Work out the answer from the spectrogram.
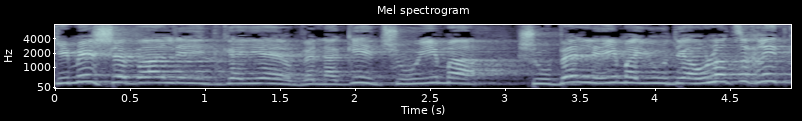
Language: Hebrew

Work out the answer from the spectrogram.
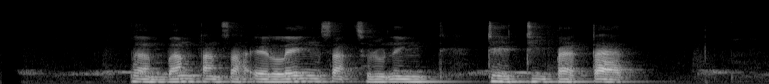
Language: Javanese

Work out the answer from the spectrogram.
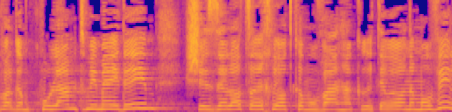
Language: Hebrew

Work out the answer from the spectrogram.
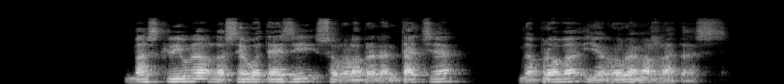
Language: Catalan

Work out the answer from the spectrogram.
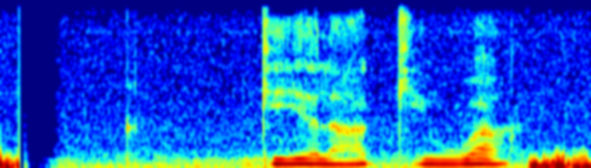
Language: Sinhala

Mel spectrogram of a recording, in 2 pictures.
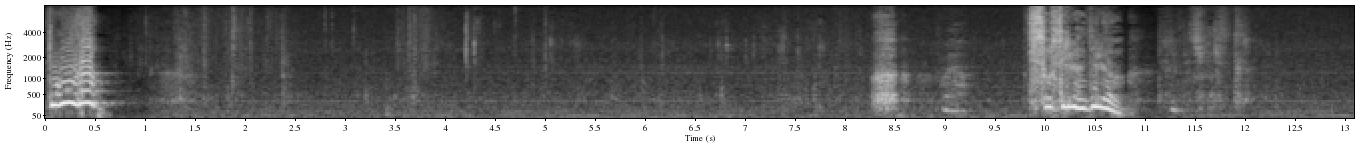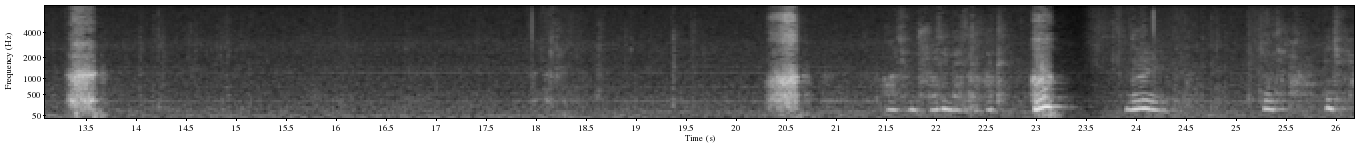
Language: Korean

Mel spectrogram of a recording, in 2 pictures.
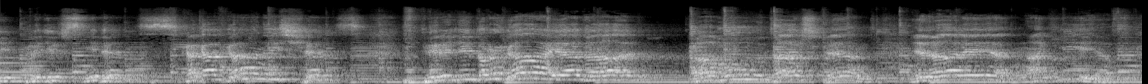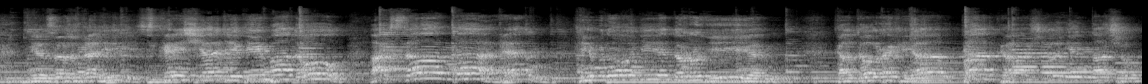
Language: Russian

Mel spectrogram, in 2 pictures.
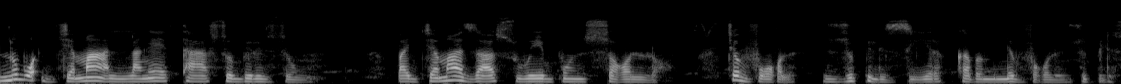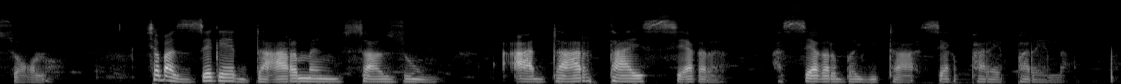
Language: Southern Dagaare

